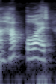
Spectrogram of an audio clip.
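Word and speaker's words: rapport: eu convido os os ouvintes a colocarem Obama raport rapor se escreve r a p o r RT rapor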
